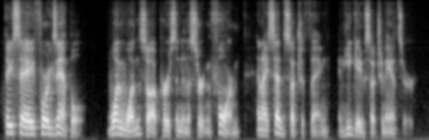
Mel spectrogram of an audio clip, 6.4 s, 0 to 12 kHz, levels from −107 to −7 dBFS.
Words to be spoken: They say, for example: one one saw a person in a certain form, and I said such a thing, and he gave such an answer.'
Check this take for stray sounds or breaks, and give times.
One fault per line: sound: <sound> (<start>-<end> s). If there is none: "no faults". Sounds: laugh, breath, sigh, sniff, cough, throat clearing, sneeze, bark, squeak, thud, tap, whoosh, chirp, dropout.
no faults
